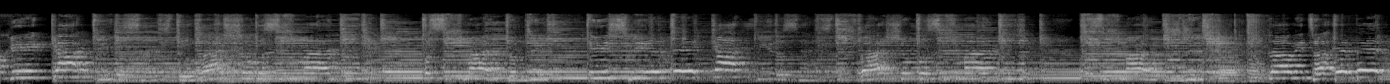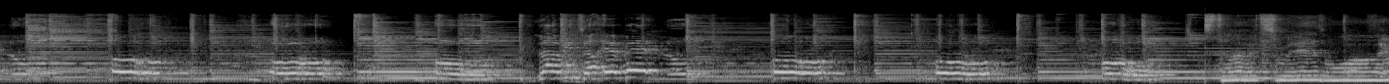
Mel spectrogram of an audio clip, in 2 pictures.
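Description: Acoustic guitar strummed steadily while a man sings a melody over it.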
